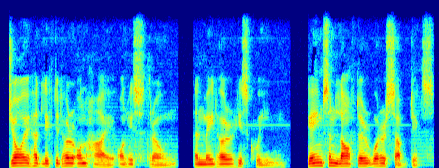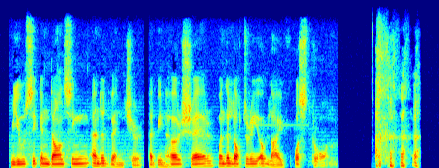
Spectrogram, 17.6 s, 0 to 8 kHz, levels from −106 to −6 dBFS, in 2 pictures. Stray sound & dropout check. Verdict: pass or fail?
fail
